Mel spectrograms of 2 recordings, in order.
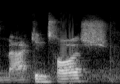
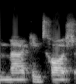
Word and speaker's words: Macintosh: give you the information so the word is macintosh the word macintosh is a noun and it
